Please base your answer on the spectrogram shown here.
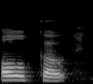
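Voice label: "old goat", English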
